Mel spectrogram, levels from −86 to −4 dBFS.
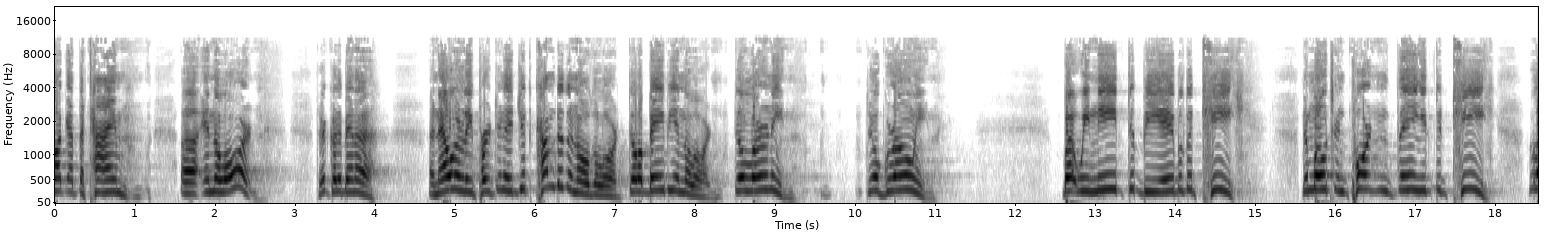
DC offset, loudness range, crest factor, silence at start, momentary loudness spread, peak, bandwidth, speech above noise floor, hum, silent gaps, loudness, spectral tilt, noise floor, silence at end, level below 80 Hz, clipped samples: under 0.1%; 3 LU; 16 dB; 0 s; 12 LU; -2 dBFS; 11.5 kHz; 49 dB; none; none; -17 LUFS; -4.5 dB/octave; -65 dBFS; 0 s; -56 dBFS; under 0.1%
